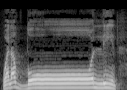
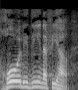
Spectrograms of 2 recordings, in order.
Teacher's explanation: صارت الضاد مشمة هي والألف التي بعدها بصوت الضمة والواو، لا يصح هذا. · Term: مشمومة بضمة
